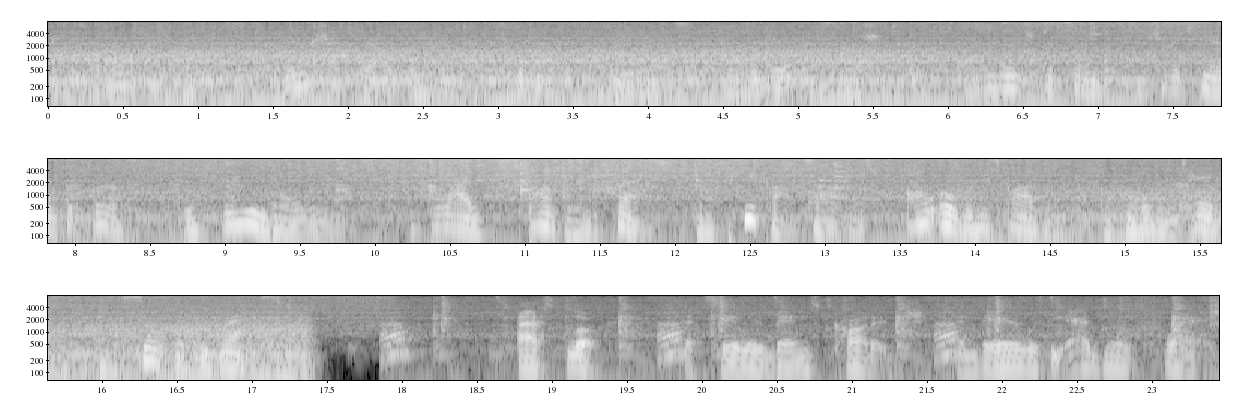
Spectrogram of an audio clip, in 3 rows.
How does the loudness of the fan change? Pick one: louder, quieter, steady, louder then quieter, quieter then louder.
quieter then louder.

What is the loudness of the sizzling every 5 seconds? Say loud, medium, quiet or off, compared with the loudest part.
quiet, medium, loud, medium, medium.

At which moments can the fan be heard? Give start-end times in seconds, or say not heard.
0.0-17.4.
